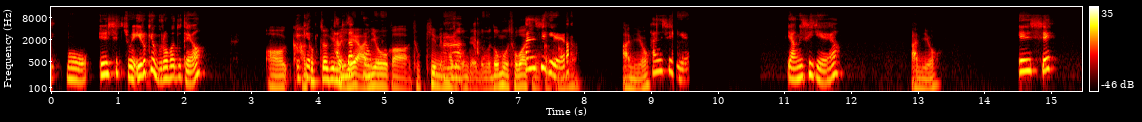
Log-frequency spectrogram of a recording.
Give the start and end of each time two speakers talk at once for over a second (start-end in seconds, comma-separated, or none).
3.7-5.0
